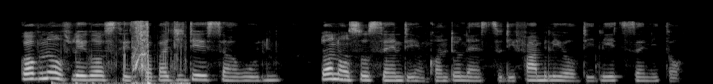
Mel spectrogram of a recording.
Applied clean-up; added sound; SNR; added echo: none; Zipper (clothing); 1 dB; none.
